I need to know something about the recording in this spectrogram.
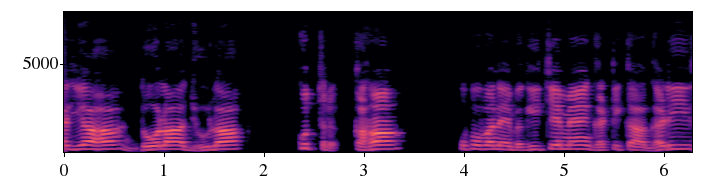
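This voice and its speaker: A man's voice: high voice, pushed and bright. A man teaching a Sanskrit textbook lesson, speaking. He repeats each word two or three times so students can copy the pronunciation, then gives its meaning. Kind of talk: recorded lesson explaining a textbook chapter. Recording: dull, lo-fi sound.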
